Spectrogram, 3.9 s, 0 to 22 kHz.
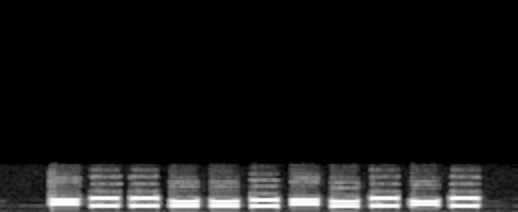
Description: DTMF, heard as telephone touch tones, tones of about 220 ms. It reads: 06644201676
